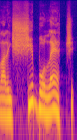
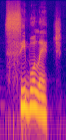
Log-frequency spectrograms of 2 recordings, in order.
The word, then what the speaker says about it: chibolete: palavra chibolete só que os efraimitas não conseguiam pronunciar o som de ch ao invés deles chibolete que significava enchente eles falavam cebolete só para você entender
